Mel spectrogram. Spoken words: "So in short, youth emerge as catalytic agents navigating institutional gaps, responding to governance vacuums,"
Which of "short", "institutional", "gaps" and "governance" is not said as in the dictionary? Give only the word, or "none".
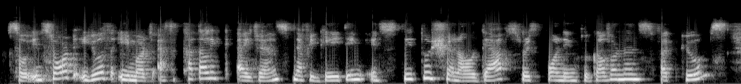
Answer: short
